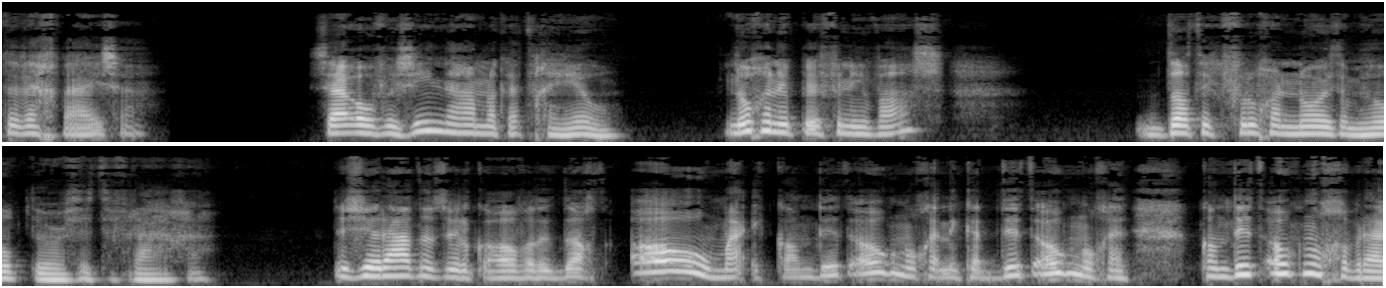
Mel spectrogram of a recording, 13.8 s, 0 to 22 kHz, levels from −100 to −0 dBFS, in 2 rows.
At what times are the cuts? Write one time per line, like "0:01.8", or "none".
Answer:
0:03.5
0:08.5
